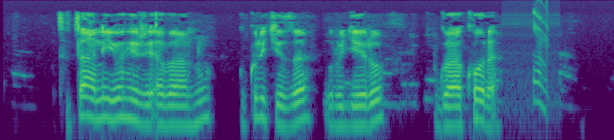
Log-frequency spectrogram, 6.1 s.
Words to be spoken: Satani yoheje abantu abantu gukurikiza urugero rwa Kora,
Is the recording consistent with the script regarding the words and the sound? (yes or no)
no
